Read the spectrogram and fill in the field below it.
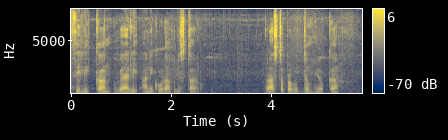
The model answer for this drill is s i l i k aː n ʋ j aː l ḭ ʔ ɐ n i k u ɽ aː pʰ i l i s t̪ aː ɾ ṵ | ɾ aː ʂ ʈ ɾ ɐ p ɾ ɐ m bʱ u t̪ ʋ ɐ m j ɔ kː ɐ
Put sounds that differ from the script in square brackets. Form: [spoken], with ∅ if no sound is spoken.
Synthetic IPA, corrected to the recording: s i l i k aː n ʋ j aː l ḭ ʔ ɐ n i k [uː] ɽ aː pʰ i l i s t̪ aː ɾ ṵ | ɾ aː ʂ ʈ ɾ ɐ p ɾ ɐ [∅] bʱ u t̪ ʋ ɐ m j ɔ kː ɐ

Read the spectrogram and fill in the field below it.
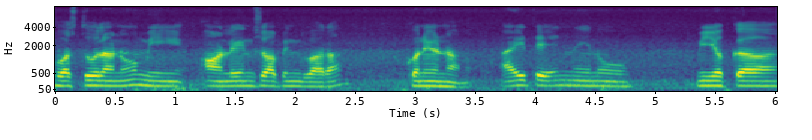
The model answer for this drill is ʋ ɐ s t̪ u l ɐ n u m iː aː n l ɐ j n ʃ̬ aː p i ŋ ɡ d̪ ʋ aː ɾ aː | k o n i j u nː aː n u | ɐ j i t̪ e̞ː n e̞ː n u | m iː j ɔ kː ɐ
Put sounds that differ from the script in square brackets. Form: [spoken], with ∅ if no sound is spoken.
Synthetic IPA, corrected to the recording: ʋ ɐ s t̪ u l ɐ n u m iː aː n l ɐ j n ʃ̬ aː p i ŋ ɡ d̪ ʋ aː ɾ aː | k o n i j u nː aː n u | ɐ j i t̪ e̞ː n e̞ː n u | m iː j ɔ kː ɐ

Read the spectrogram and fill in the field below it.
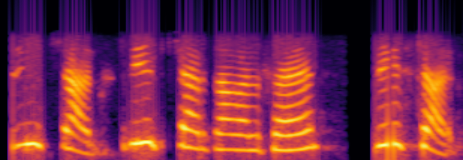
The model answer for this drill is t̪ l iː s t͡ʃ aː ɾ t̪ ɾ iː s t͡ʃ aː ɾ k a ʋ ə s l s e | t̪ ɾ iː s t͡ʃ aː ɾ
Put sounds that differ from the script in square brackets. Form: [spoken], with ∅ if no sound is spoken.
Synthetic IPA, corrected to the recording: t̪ [ɾ] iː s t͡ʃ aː ɾ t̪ ɾ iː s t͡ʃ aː ɾ k a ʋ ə [∅] l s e | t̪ ɾ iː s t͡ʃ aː ɾ

